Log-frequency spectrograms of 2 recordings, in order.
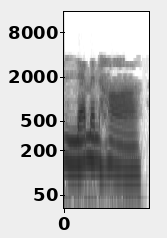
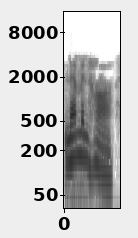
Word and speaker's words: Nemenha: Nemen, Nemen, like N-E, men. Yeah, Nemen, right. Ha, H-A. It's all one word.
